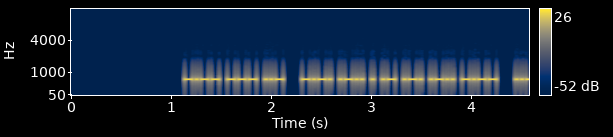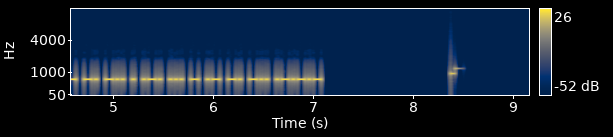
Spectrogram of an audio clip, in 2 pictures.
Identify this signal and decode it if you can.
Morse code, heard as a keyed tone, about 44 wpm, 700 Hz. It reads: YOU CLEARLY UNDERSTAND.
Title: Sentences from Top 1300 Words 45wpm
